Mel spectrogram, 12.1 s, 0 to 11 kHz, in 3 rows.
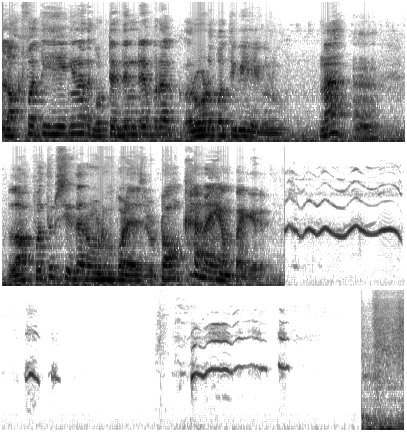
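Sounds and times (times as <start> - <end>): man sobbing: 6.9 - 8.9, 9.8 - 11.1.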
